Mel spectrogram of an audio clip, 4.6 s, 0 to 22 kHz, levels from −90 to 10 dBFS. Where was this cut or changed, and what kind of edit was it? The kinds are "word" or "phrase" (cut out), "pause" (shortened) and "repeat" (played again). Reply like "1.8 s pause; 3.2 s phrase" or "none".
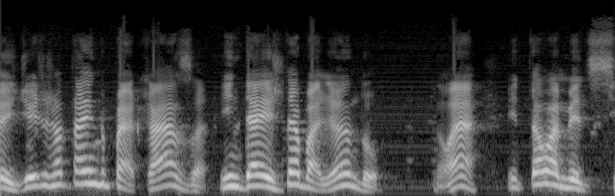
1.6 s pause; 2.1 s phrase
